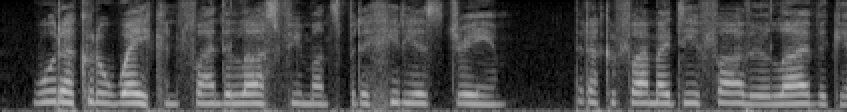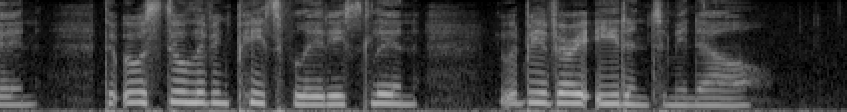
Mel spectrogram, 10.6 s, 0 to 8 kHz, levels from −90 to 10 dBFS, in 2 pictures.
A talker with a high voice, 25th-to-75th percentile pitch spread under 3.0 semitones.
Yes: high, 245 Hz; narrow, 2.5 semitones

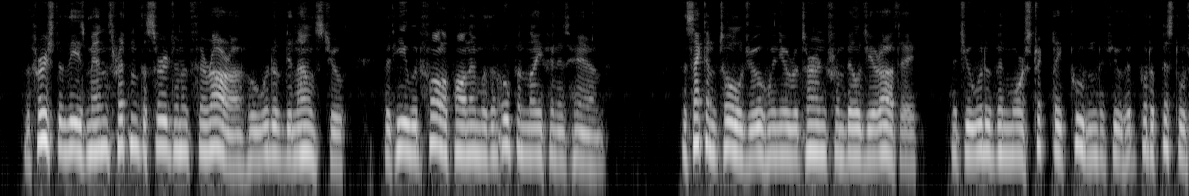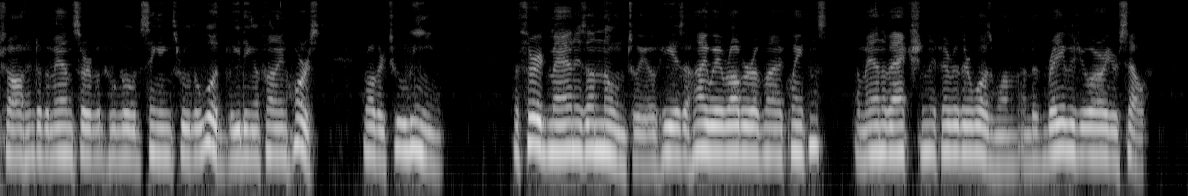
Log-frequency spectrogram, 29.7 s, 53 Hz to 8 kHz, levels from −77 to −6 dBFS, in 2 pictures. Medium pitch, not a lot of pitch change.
Yes: medium, 155 Hz; narrow, 2.3 semitones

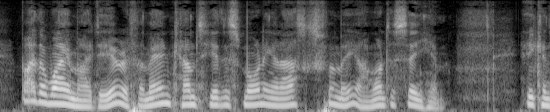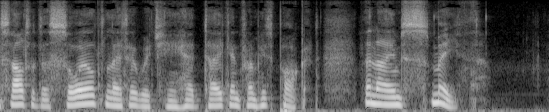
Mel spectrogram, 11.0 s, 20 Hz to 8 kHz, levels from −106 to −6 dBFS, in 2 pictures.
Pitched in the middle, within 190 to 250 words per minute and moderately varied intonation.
Yes: medium, 145 Hz; average, 200 wpm; average, 3.7 semitones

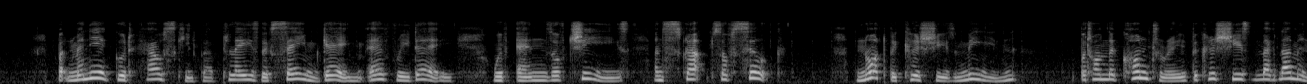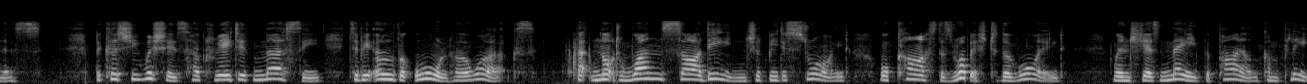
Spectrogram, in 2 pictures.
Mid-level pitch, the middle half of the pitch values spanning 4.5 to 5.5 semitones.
No: high, 210 Hz; average, 5.0 semitones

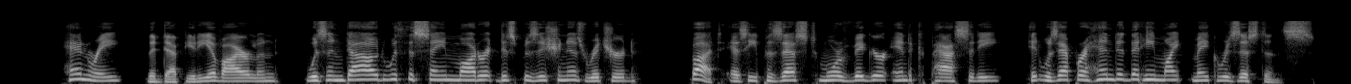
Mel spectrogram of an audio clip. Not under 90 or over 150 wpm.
Yes: slow, 135 wpm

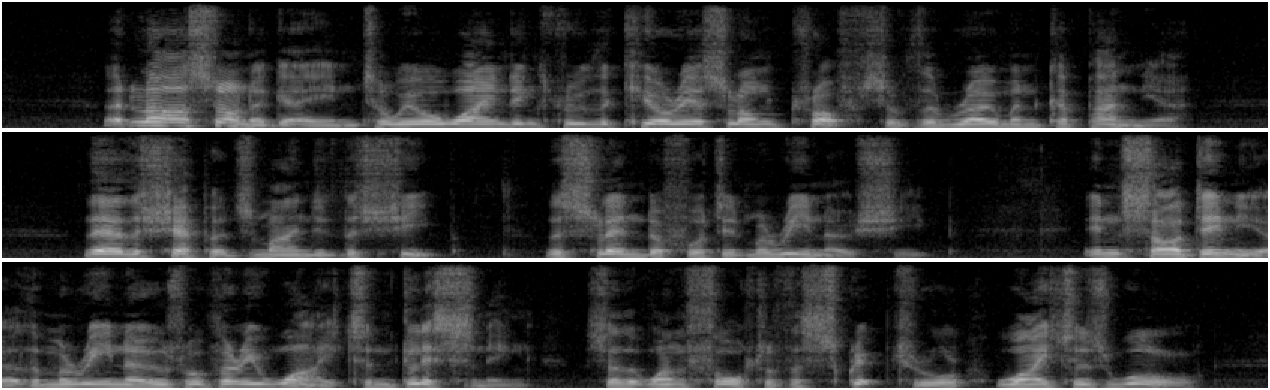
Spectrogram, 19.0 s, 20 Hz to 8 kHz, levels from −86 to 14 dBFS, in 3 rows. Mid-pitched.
Yes: medium, 150 Hz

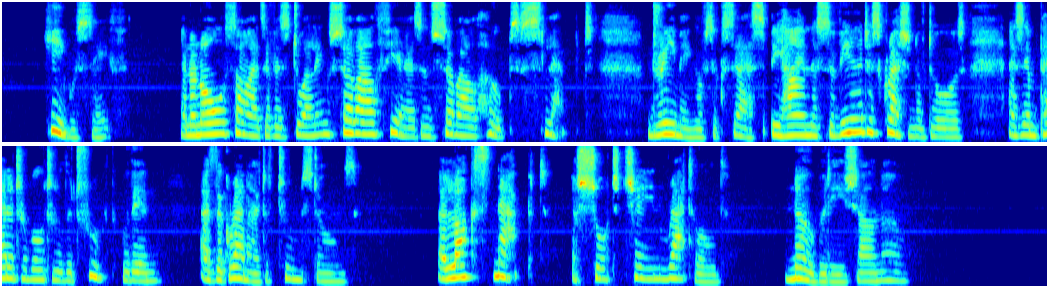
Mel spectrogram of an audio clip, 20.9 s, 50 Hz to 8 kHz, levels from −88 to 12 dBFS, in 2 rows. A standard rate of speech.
No: slow, 130 wpm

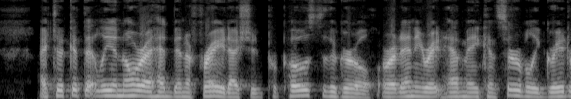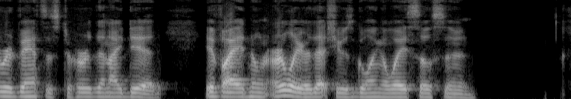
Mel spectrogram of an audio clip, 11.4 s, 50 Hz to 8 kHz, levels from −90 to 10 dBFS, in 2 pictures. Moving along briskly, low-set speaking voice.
Yes: fast, 210 wpm; low, 130 Hz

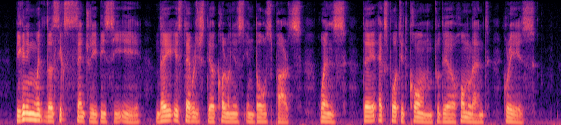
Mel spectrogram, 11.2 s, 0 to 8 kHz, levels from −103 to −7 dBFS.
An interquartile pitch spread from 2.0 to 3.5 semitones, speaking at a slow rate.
Yes: average, 3.2 semitones; slow, 110 wpm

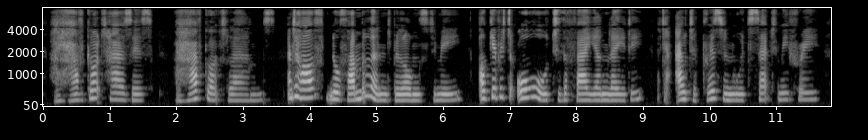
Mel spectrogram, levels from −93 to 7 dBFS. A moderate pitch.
No: high, 195 Hz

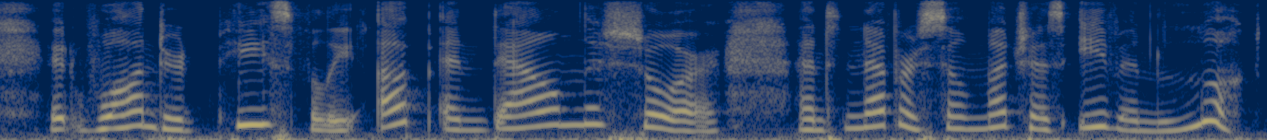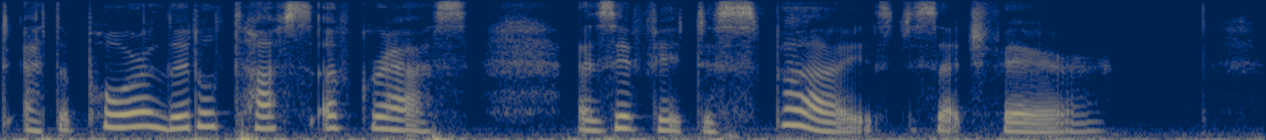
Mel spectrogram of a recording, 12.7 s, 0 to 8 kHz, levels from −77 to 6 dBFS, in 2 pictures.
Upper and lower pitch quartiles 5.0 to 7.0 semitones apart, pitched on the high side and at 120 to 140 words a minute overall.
Yes: average, 5.3 semitones; very high, 255 Hz; slow, 135 wpm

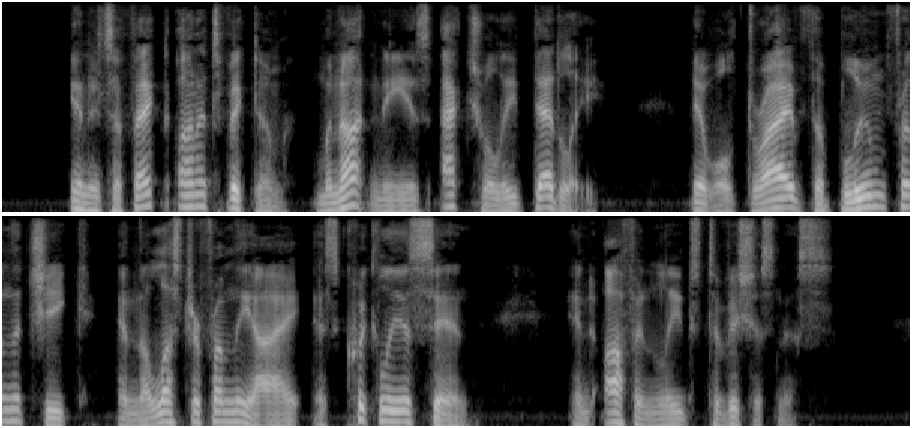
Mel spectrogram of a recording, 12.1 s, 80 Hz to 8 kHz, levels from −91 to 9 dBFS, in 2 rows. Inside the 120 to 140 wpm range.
No: average, 165 wpm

